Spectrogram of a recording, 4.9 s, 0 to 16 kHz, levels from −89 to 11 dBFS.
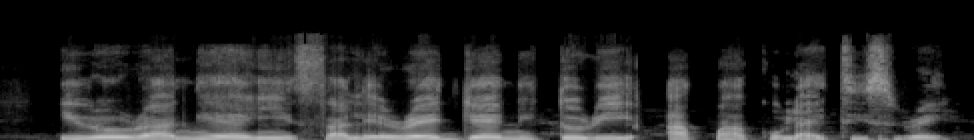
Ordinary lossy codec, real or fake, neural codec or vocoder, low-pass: Opus, 24 kbps; real; none; 10.8 kHz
